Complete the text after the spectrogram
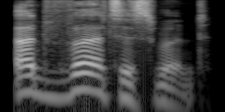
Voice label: "advertisement", イギリス英語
